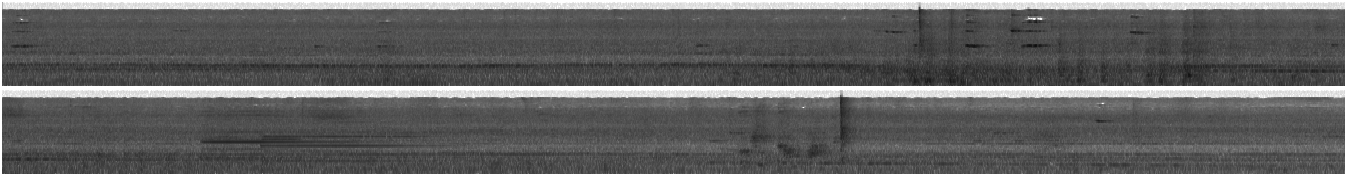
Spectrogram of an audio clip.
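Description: Metro train wheels rumble over the track.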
